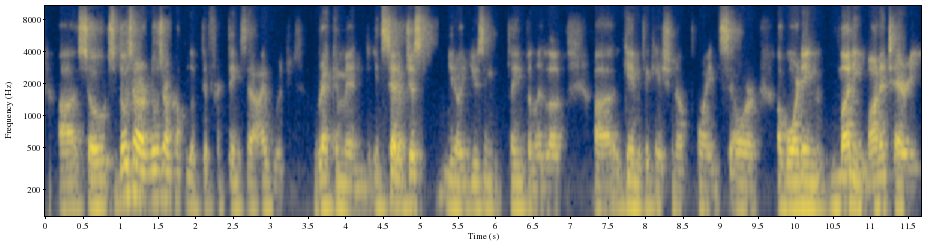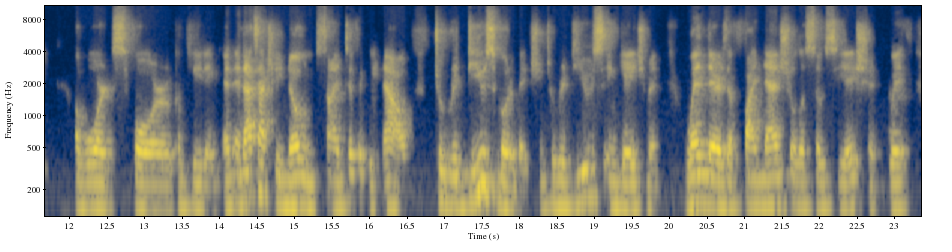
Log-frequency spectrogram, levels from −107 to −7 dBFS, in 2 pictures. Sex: male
